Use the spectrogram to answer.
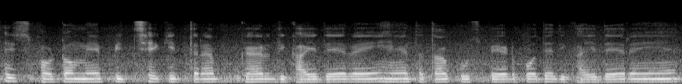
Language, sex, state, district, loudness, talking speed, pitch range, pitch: Hindi, male, Rajasthan, Bikaner, -12 LUFS, 165 wpm, 125-130 Hz, 125 Hz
